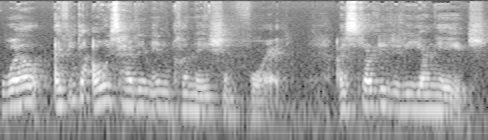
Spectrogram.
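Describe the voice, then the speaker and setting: Somewhat breathy, a woman speaks at a moderate pace with a medium pitch, a dark, mellow tone and very wide pitch swings. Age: 70s. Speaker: poet and podcaster, author and painter. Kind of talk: interview testimony.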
